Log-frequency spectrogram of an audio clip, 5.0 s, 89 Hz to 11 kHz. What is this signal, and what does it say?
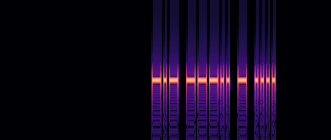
Morse code, heard as a keyed tone, about 28 wpm, 700 Hz. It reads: K8TH
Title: USA Call Signs - 4 Characters - Repeated 3x - 28wpm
